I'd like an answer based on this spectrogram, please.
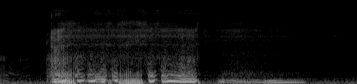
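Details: Queenie the big pig asleep, one loud rough snorting inhale lasting about a second and a half, followed by a softer low rumbling exhale.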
